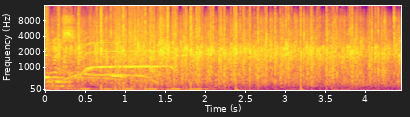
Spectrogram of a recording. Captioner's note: audience applauding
